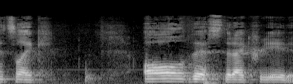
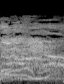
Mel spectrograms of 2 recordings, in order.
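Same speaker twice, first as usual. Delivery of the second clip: burst of laughter; 13 semitones higher than usual. Real, not acted. Laugh after Sue's joke.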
